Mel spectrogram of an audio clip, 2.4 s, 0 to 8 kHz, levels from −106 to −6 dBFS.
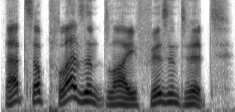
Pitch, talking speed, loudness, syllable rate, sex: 160 Hz, 155 wpm, -16 LUFS, 3.1 syllables/s, male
